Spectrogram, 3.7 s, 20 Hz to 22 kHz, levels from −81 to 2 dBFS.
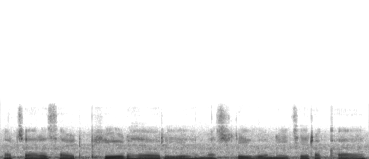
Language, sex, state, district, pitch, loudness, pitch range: Hindi, male, Madhya Pradesh, Umaria, 105 Hz, -18 LUFS, 105-110 Hz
